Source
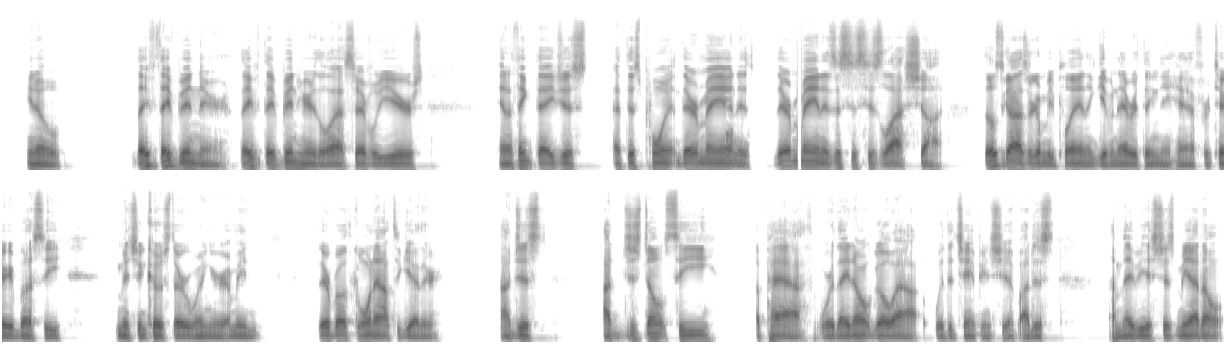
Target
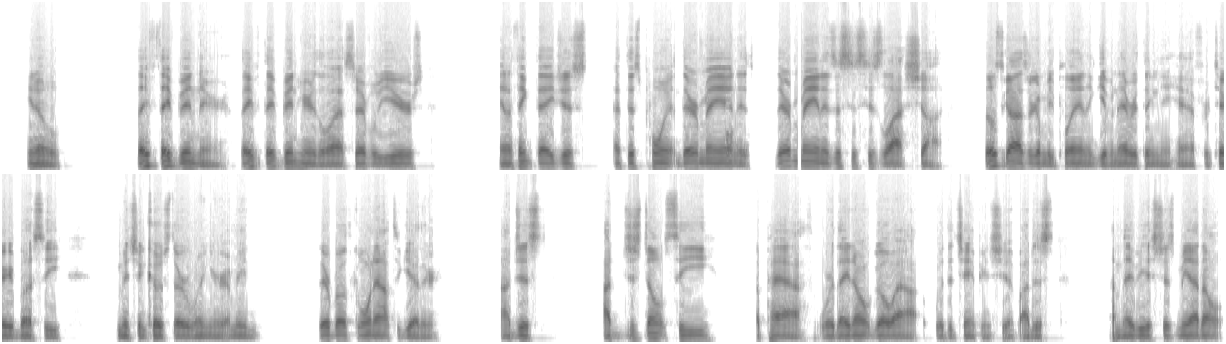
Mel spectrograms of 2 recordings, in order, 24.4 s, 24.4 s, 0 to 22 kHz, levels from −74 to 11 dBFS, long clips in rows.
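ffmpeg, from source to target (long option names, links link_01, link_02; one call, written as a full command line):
ffmpeg -i in.wav -filter_complex "[0:a]agate=range=-19dB:threshold=-50dB:ratio=16:detection=peak,asplit=2[link_01][link_02];[link_02]aeval=exprs='val(0)*gte(abs(val(0)),0.0708)':channel_layout=same,volume=-7dB[link_03];[link_01][link_03]amix=inputs=2:normalize=0,adynamicequalizer=threshold=0.0112:dfrequency=2500:dqfactor=0.7:tfrequency=2500:tqfactor=0.7:attack=5:release=100:ratio=0.375:range=3:mode=boostabove:tftype=highshelf,volume=-5dB" out.wav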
